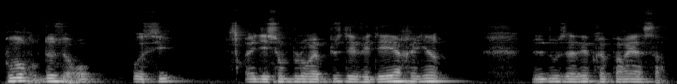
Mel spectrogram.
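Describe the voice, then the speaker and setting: A man's voice: mid-range voice, flat delivery, a little slow, a little mellow, lo-fi sound. A man with a head cold, talking casually and hesitantly, with many fillers and self-corrections, as he shows secondhand discs from his collection. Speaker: DVD and Blu-ray collector. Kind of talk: casual unboxing video.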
